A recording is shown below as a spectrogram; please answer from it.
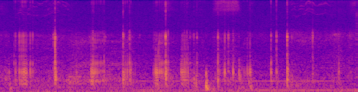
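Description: Hands pressing and rubbing along a polyurethane rear diffuser to seat its adhesive tape against the car bumper: faint, irregular light taps and rubbing sounds, about a dozen in a few seconds, over a faint low hum.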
